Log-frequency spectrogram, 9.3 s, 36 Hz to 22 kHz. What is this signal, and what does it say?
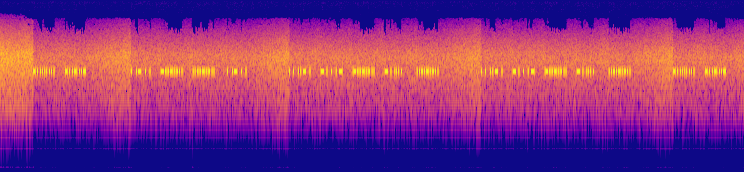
Hellschreiber (Feld-Hell, 122.5 baud), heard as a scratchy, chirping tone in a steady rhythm, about 1550 Hz. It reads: CQ TEST JH5KZ JH5KZ CQ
